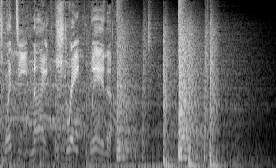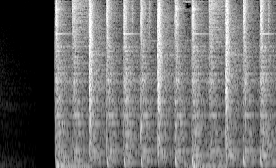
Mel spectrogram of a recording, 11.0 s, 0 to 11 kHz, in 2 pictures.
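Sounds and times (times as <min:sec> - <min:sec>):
heavy drum hits: 0:02.3 - 0:05.2
background music: 0:06.6 - 0:11.0.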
